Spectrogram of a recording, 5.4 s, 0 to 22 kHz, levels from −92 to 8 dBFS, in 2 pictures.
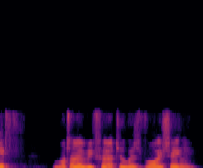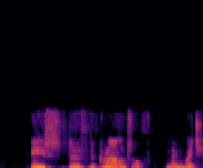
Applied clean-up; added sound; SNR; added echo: neural mask model DeepFilterNet 3.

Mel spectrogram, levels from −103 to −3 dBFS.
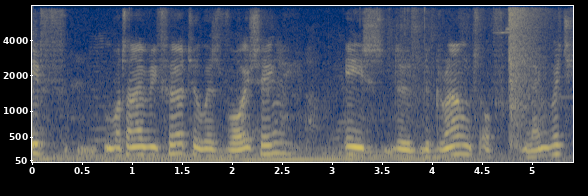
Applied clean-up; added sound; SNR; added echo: none; Bus; 10 dB; reverberation time 0.2 s.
